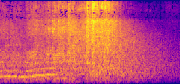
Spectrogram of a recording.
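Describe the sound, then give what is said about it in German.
A car engine roars to life and revs up, a loud rumble with a rising whine early on, then the roar gradually eases off toward the end. No one speaks. “Gib Gas, mal die Leute warten doch. Zündung!”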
